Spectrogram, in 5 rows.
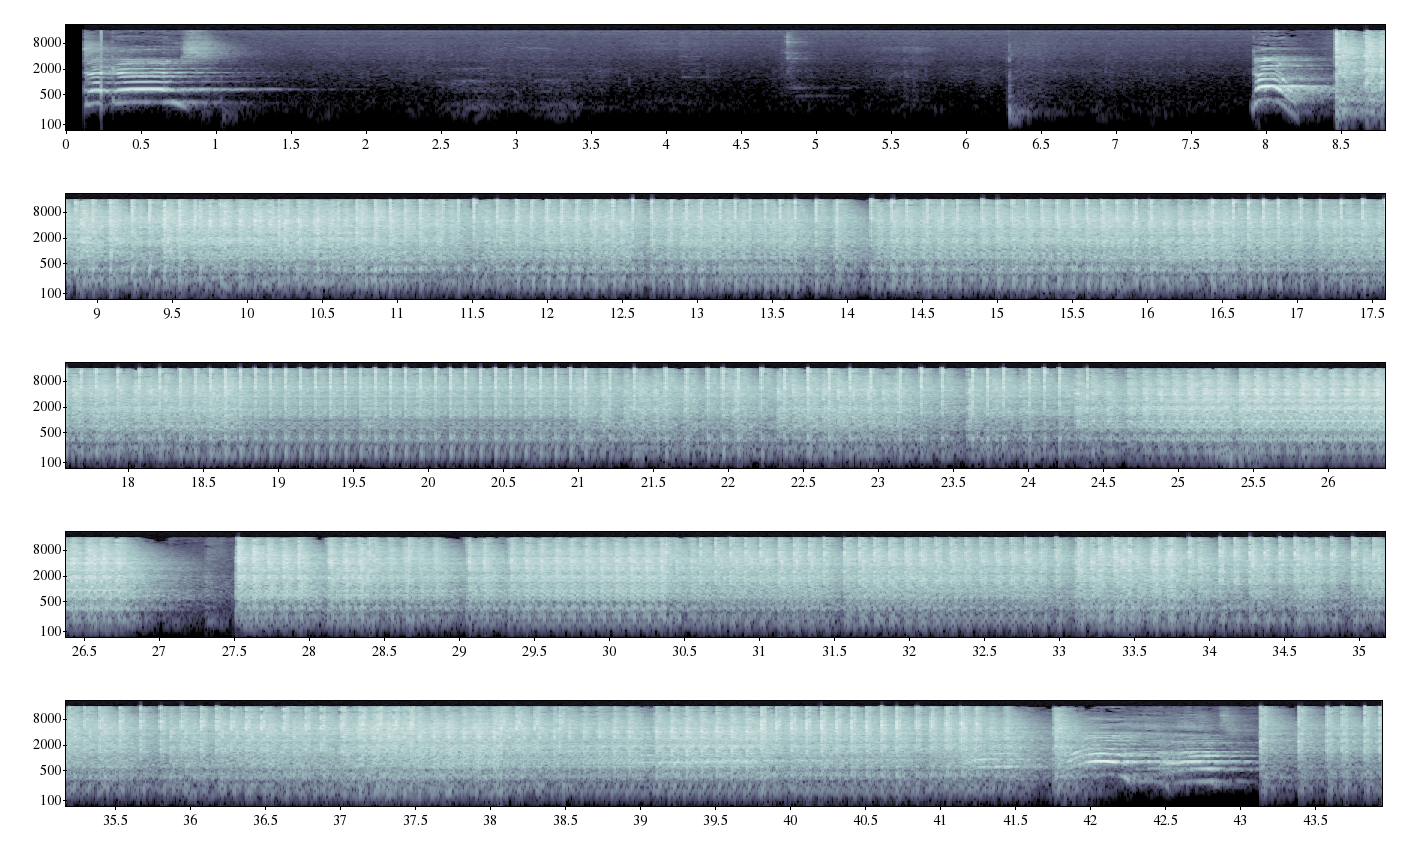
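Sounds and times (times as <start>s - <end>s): paintball markers firing rapidly: 8.5s - 42.2s, 43.1s - 43.9s.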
